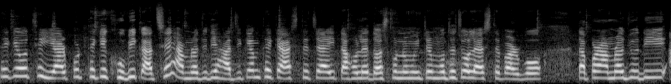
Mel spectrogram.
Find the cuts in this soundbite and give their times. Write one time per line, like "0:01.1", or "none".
none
